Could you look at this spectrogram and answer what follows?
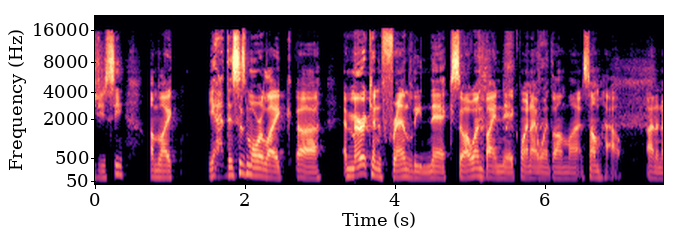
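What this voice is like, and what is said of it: Mild Québécois French accent in English. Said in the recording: “you're from Montreal, Quebec, Canada ... There's a little bit of George St. Pierre in your voice ... he's horrible at the English accent. So I hope I'm a little bit better ... You're better ... Slightly.”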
